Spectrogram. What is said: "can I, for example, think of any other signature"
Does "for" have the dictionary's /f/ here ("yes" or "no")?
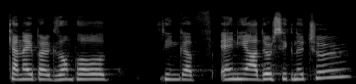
no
